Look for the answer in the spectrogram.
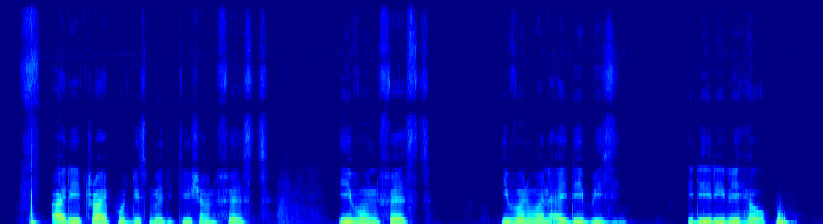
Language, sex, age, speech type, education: Nigerian Pidgin, male, 15-29, spontaneous, tertiary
